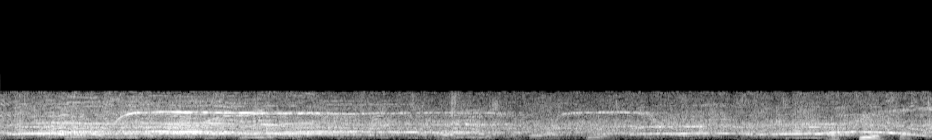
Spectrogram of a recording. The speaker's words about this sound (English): Okay, clap your hands. Come on, keep clapping. Keep shouting.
